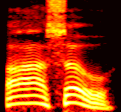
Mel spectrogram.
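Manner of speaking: put-on light German accent, lifted high on "Ah, so"; a touch of German accent, remembering. A narrator's reading. Von Inwald recalls the ball, in a light German accent. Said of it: "one with a strong German accent".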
